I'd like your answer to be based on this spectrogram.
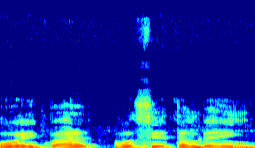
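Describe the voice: Putting on a character voice, a man speaks hoarsely at a fairly low pitch with fairly even intonation.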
